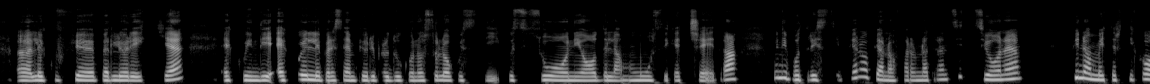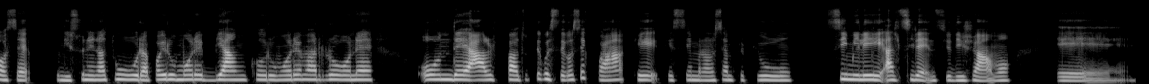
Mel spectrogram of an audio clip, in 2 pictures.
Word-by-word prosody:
uhm, 185 0 +1
le 185 0 +2
cuffie 190 0 0
per 190 0 -1
le 190 0 +3
orecchie, 200 - +1 0.3
e 190 0 -3
quindi 190 -1 +2
e, 190 +2 0
quelle 215 -3 +3
per 185 0 -2
esempio 190 0 -1
riproducono 185 -1 -3
solo 190 0 -1
questi 180 - -11
questi 195 0 -9
suoni, 185 -2 +1
o 180 0 +1
della 180 -1 -3
musica, 190 -1 -2
eccetera. 220 +7 -2 0.3
Quindi, 300 -1 0
potresti 210 -2 -4
piano, 320 +4 -4
piano 205 -7 -1
fare 195 +1 -9
una 190 0 -2
transizione, 230 - -2 0.5
fino 305 -3 +2
a - - +4
metterti 210 -1 -2
cose, 205 -5 0 0.2
quindi, 195 -2 0
suoni 215 +3 -1
natura, 215 -1 +3
poi 220 +3 +2
rumore 225 0 +3
bianco, 210 +2 +3
rumore 210 +1 +1
marrone, 215 -1 +2 0.5
onde 225 0 +4
alfa, 210 +1 +5
tutte 215 +4 -11
queste 235 -4 -1
cose 220 +8 -3
qua, 205 +1 +1
che 205 -1 -1
che 200 - -8
sembrano 195 -1 -2
sempre 200 0 -6
più 195 0 0 0.3
simili 215 -4 +4
al 205 -1 +4
silenzio, 195 -2 -1
diciamo, 185 0 +1 0.4
ehm 170 - -5
205 Hz, 145 wpm, -23 LUFS, 185-220 Hz, 0.5 s, alfa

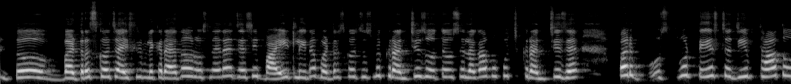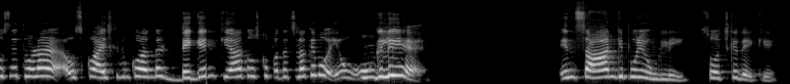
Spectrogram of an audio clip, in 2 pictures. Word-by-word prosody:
तो 320 0 +5 0.2
butterscotch 320 +5 +2
ice cream 325 +1 +1
लेकर 305 0 -1
आया 280 0 +4
था 380 - +2
और 375 -2 +1
उसने 335 0 -4
न 390 - 0
जैसे 335 +3 -3
बाईट 270 +5 +2
ली 315 -1 -3
न - - -1
बटरस्कॉच 325 +3 -4
उसमें 360 +4 -7
क्रंचेस 340 +2 0
होते 345 0 -3
हैं 345 - -3
उसे 345 +1 -8
लगा 330 +2 +1
वो 380 - -4
कुछ 395 +1 -10
क्रंचेस 305 0 -2
है 310 +1 +5 0.4
पर 425 +2 +6 0.2
उस 285 -2 -12
वो 420 - +1
टेस्ट 390 +2 -3
अज़ीब 365 +1 -2
था। 360 +2 +5
तो 415 - -3
उसे 395 +1 -6
थोड़ा 375 +1 +5
अ, 405 +2 -1
उसको 325 +4 -4
आइस 310 -2 +3
क्रीम 340 +1 -10
को 380 - -3
अंदर 365 +2 +4 0.2
डिग 300 -1 +1
इन 400 - -11
किया 350 0 +2
तो 380 +1 -6
उसको 375 +1 -6
पता 345 +1 -8
चला 345 +2 0
कि - - 0
वो - - +2 0.2
उ 310 +4 +1
उँगली 360 +6 +7
है। - - +1 1.4
इंसान 330 +2 +4
की 370 - +2
पूरी 350 -2 -1
उँगली, 230 - -6
सोच 290 -2 -5
के 315 +1 -7
देखें। 185 - -7
340 Hz, 220 wpm, -21 LUFS, 310-370 Hz, 1.4 s, उँगली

